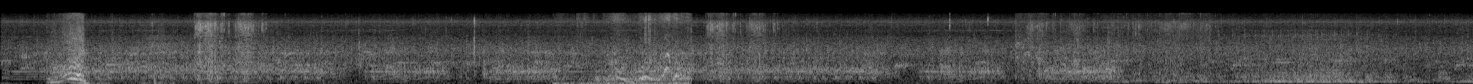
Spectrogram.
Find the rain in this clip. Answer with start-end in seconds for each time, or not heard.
0.0-14.6.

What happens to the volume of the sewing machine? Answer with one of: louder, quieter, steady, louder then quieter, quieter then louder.
steady.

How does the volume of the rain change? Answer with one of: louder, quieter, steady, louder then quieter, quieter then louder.
steady.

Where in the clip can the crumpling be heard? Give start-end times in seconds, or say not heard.
1.9-2.8, 7.0-8.0, 10.2-12.3.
